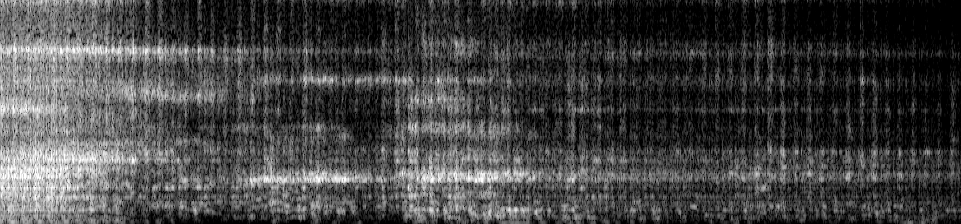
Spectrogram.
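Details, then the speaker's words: Lathe turning a bowl. A rasping gouge cut carries rapid steady ticking, about four per second, one per rotation, as the tool catches on rough pith wood. "You hear that tick, tick, tick, tick, tick? You do that tick, tick, tick, tick, tick, tick, tick. It's coming around."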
